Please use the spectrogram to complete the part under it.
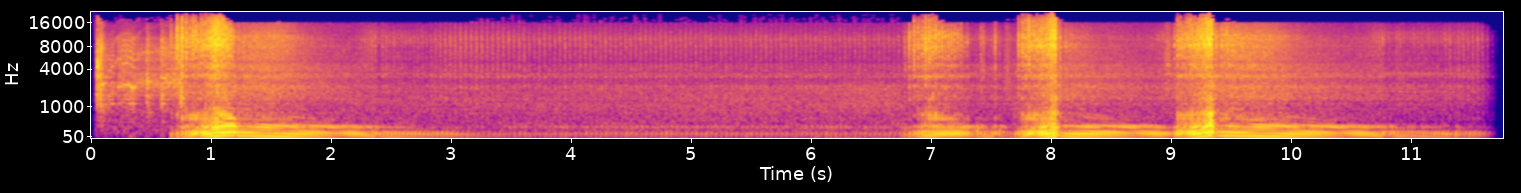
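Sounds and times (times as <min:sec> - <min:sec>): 
ND roadster car: 0:00.0 - 0:11.7.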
